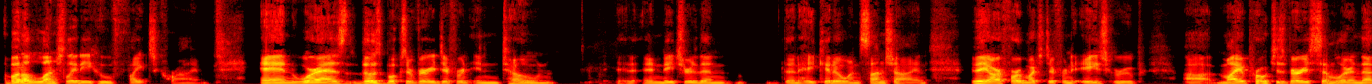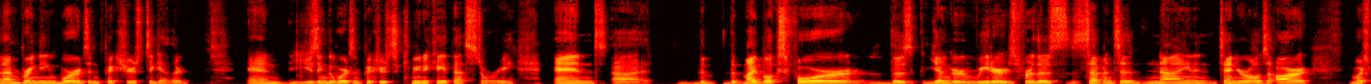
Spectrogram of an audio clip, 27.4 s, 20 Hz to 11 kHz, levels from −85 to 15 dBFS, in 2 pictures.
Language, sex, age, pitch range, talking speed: English, male, 30-49, 115-145 Hz, 170 wpm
